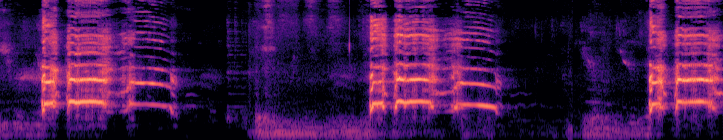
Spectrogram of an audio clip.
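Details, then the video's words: Rooster crowing: a loud, harmonic cock-a-doodle-doo with a falling, drawn-out final note. It is given three times, about every four seconds, with soft low clucking murmurs between the crows. "Rooster Crowing Sound Effect Continuously"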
